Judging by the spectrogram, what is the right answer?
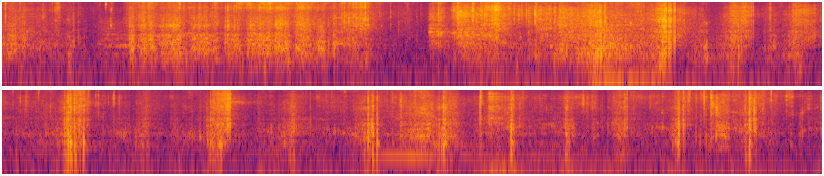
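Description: Soft white frost ice being bitten and chewed close to a lapel microphone. Dense crunching fills the first few seconds, and after that come sharper, separate crackles and cracks as the ice breaks up between the teeth.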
